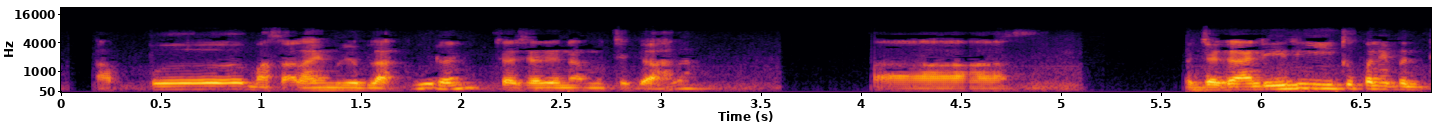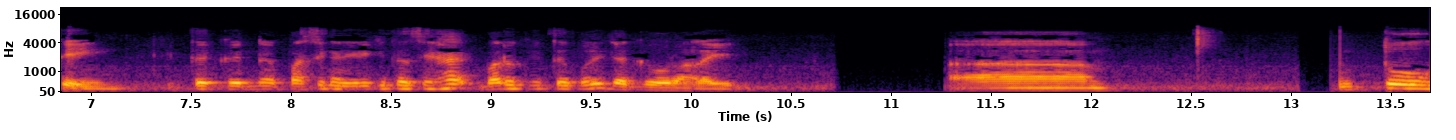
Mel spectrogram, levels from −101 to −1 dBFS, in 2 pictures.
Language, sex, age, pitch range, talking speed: Malay, male, 30-49, 130-195 Hz, 130 wpm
